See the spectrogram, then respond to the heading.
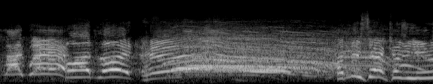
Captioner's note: crowd celebrates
